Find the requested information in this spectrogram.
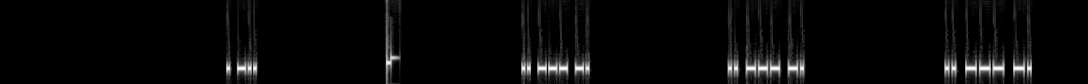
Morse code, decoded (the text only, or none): ED ION ION ION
